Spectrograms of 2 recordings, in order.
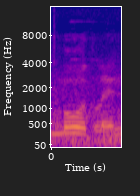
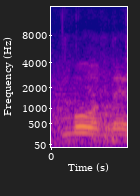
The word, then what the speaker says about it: Magdalene: But the reason it's pronounced Maudlin is because Maudlin and Audley sound similar.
